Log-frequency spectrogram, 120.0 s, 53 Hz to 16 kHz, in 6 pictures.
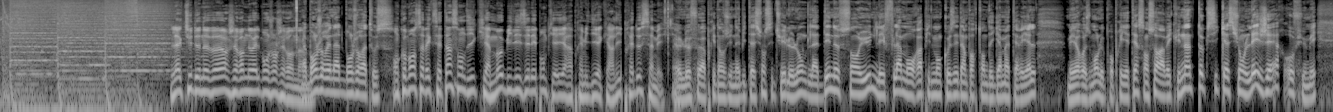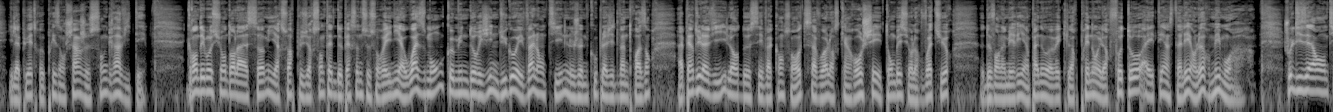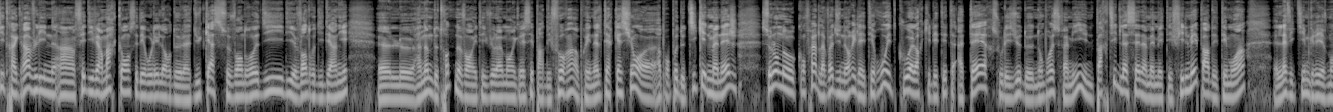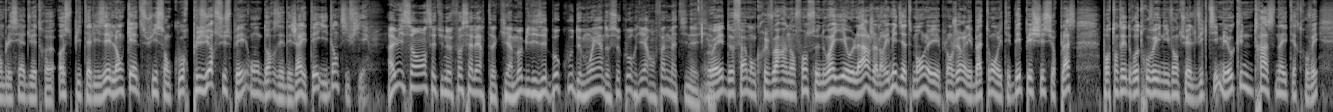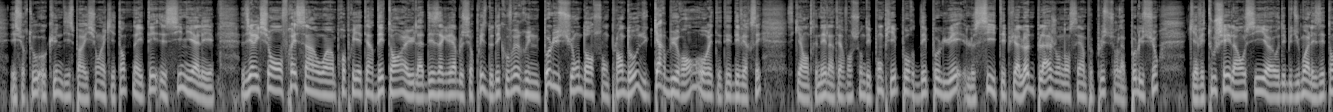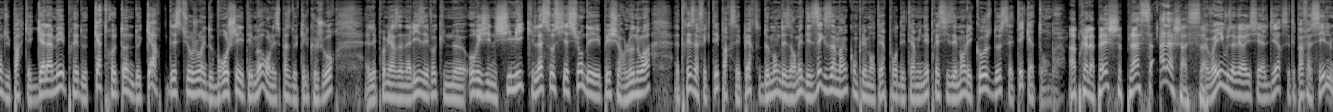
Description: Le journal du vendredi 22 août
